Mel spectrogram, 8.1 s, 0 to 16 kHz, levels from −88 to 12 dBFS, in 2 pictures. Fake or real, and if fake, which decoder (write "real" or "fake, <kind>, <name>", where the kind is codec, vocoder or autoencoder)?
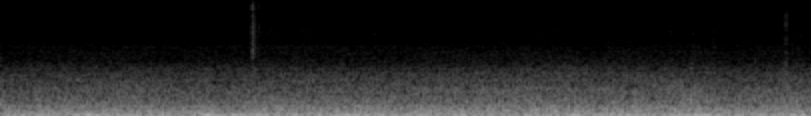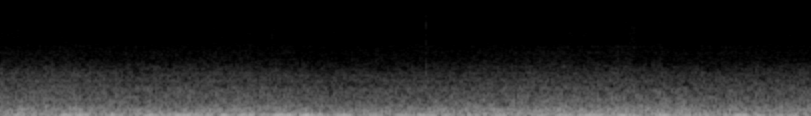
real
